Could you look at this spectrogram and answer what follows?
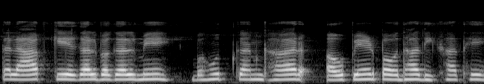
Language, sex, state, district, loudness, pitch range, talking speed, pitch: Chhattisgarhi, female, Chhattisgarh, Korba, -14 LUFS, 225-235 Hz, 125 wpm, 230 Hz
